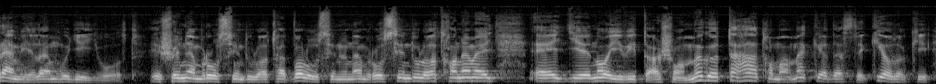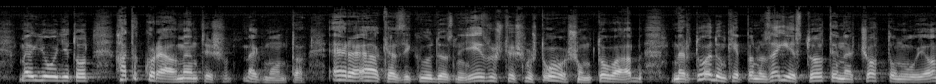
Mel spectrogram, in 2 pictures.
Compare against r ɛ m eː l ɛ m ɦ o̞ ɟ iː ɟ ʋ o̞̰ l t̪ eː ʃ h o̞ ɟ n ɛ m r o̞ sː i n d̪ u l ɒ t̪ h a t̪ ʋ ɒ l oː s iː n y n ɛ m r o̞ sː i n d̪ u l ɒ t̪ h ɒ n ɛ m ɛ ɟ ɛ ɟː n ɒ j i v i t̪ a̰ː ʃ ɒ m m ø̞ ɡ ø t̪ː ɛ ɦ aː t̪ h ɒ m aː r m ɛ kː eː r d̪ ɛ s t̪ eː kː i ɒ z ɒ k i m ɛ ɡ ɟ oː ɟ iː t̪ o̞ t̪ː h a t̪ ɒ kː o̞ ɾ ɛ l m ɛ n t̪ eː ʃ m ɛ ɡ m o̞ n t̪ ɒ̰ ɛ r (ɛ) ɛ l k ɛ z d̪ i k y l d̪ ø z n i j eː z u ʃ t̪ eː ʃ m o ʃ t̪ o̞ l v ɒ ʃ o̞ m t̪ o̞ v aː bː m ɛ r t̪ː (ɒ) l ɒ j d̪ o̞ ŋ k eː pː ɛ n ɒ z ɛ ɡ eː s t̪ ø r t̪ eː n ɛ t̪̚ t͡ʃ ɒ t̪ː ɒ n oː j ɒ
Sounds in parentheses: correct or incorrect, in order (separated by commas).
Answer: correct, incorrect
